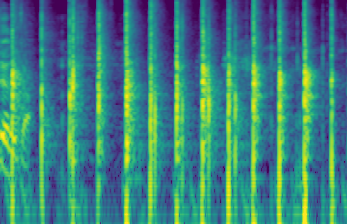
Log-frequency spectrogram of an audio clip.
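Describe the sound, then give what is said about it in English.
Steady hand clapping for Senegal's AFCON win, about four sharp claps a second in an even rhythm, fairly loud and continuing for several seconds with no talking over it. “So let's clap for Senegal.”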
